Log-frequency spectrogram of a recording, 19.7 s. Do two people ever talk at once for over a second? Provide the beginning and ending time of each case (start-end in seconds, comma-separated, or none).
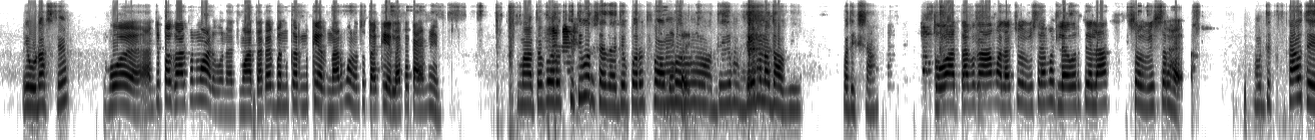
none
